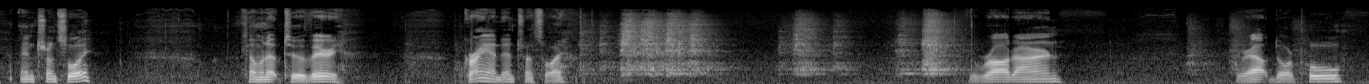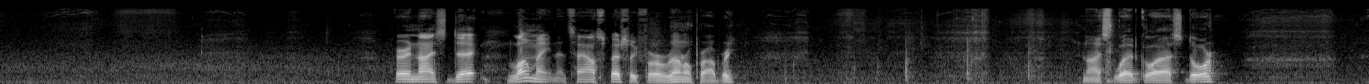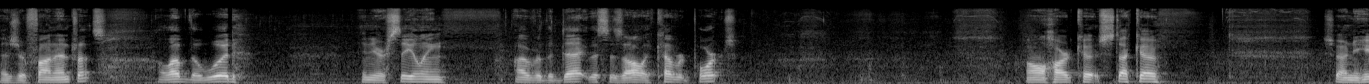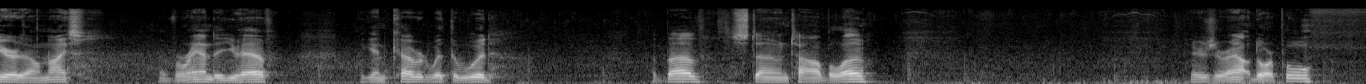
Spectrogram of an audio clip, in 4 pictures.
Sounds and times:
Speech: 0.1s - 1.0s, 2.4s - 3.6s, 4.6s - 5.8s, 9.6s - 10.7s, 12.3s - 13.5s, 17.6s - 21.1s, 24.5s - 26.0s, 27.4s - 29.9s, 31.0s - 31.9s, 32.5s - 34.8s, 37.6s - 39.1s, 40.6s - 43.9s, 44.7s - 46.2s, 47.6s - 49.9s, 53.0s - 54.3s.

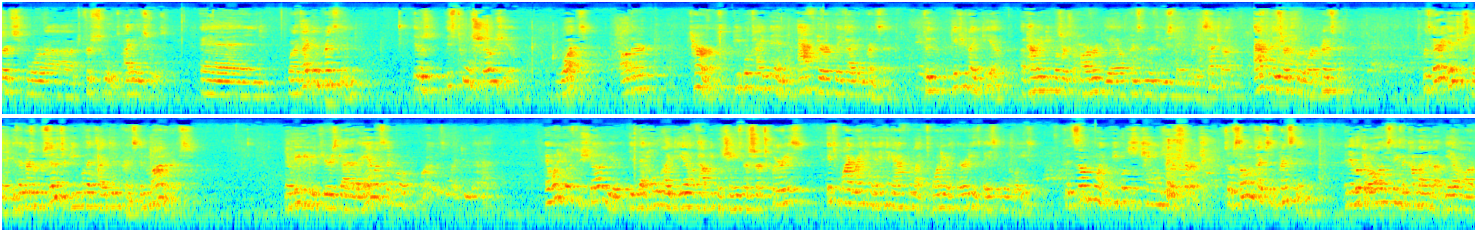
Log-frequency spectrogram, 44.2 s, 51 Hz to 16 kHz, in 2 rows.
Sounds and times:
Speech: 0.0s - 25.1s, 26.3s - 29.6s, 30.2s - 44.2s.

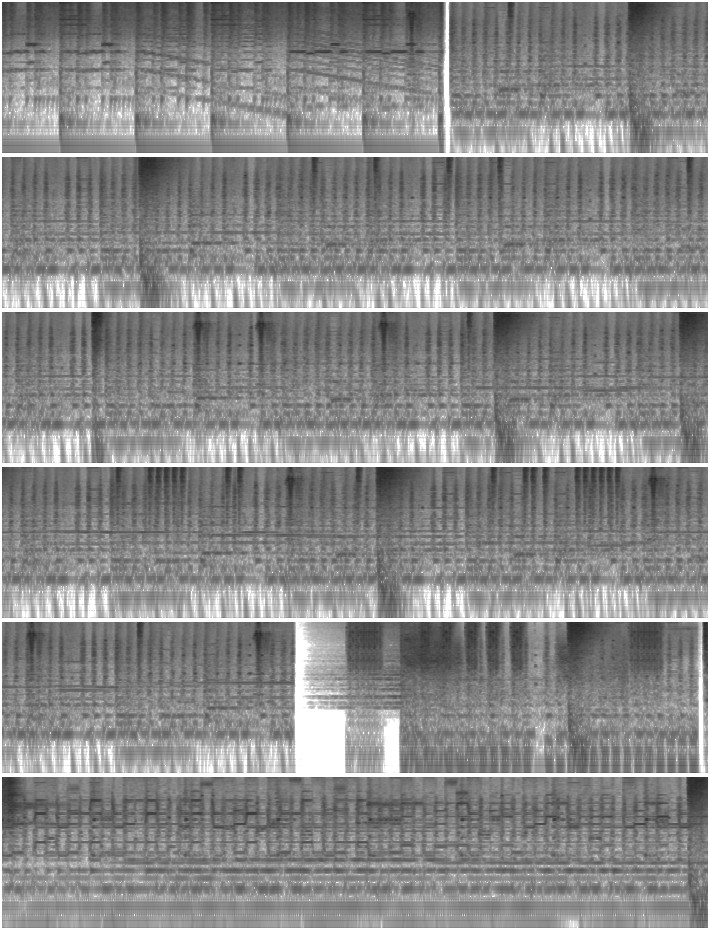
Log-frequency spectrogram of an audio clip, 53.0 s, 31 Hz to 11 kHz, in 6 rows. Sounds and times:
Music: 0.0s - 52.9s.

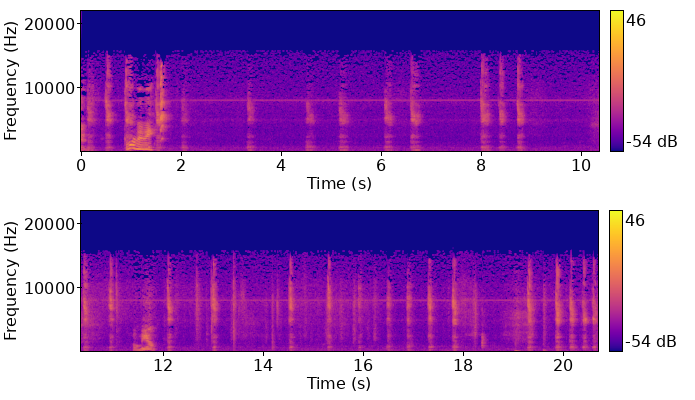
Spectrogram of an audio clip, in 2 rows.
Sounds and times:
Speech: 0.0s - 0.3s, 0.9s - 1.6s, 11.4s - 11.9s
Oink: 0.0s - 0.7s, 1.5s - 2.2s, 3.3s - 3.6s, 4.5s - 5.4s, 6.0s - 6.9s, 8.0s - 9.0s, 10.3s - 11.1s, 12.1s - 12.3s, 14.5s - 14.7s, 15.3s - 18.0s, 19.3s - 20.7s.

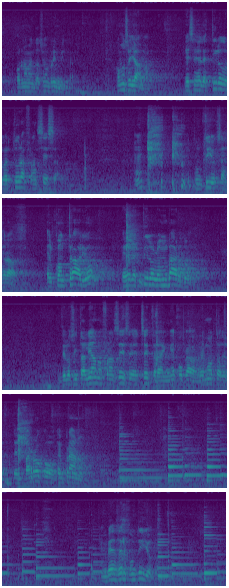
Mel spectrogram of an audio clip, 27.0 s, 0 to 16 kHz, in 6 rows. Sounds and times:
Speech: 0.3s - 1.5s, 2.3s - 3.1s, 3.7s - 5.8s, 8.3s - 13.1s, 14.6s - 19.8s, 24.5s - 25.6s.

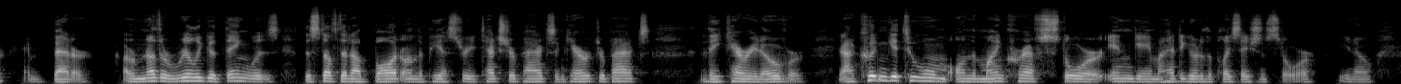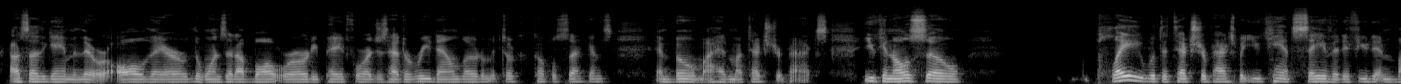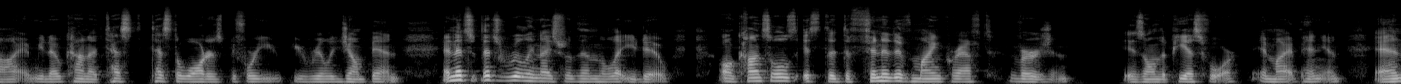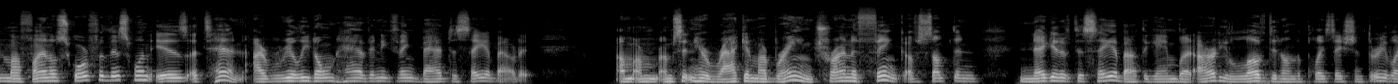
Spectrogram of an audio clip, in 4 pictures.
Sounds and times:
Narration, monologue: 0.0s - 56.0s.

